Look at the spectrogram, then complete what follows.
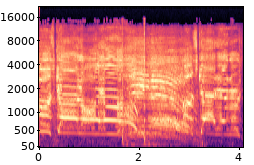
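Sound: rally crowd chanting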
